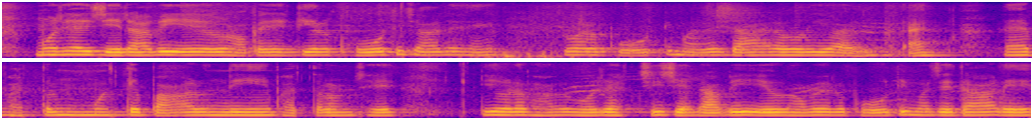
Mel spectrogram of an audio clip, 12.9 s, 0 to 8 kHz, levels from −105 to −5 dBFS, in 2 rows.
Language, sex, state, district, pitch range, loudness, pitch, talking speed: Hindi, male, Jharkhand, Jamtara, 155-165 Hz, -24 LUFS, 160 Hz, 85 wpm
